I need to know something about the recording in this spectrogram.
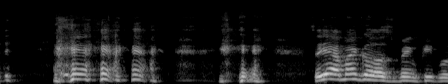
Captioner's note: laughs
